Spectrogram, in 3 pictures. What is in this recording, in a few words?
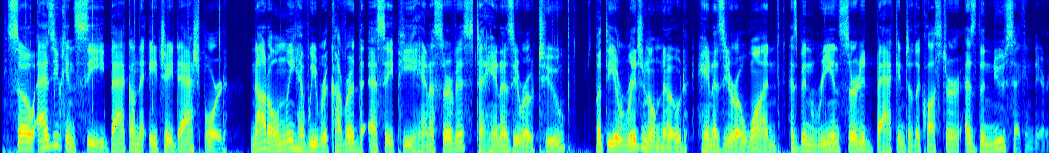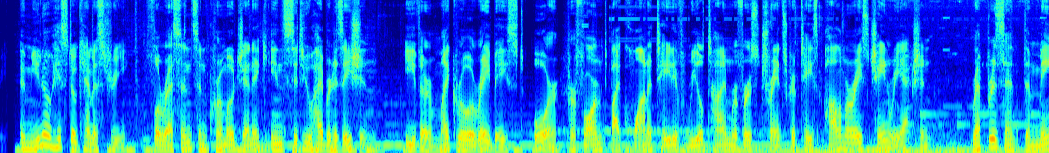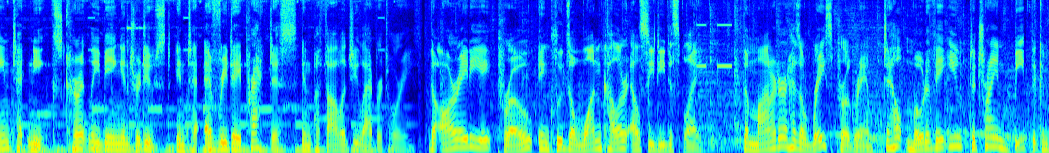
Elearning Tutorial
